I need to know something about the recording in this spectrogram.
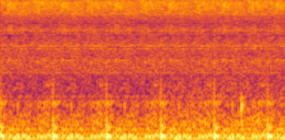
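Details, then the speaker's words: Central AC unit with compressor running outside but no air inside, recorded at the indoor unit: low steady electrical hum with faint pulsing and no spin-up; the blower motor tries to start but fails, due to a bad capacitor. "you hear that humming noise is trying to kick in but he's having trouble to do so the AC is still turned on"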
